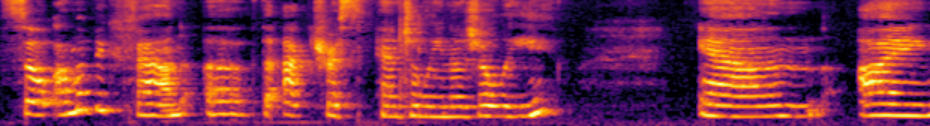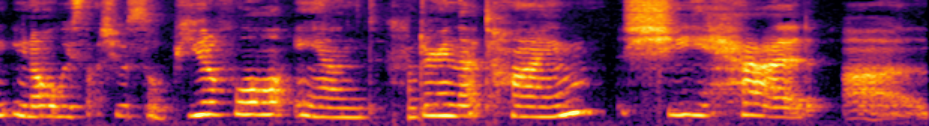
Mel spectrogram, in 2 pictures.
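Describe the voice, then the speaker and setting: A vlogger in her thirties rambles unhurriedly through a casual story packed with "like" and "you know." Her high, bright voice turns gravelly at the ends of phrases and sounds stuffy from a lingering cold, and the room around her is echoey.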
